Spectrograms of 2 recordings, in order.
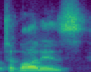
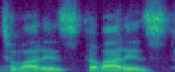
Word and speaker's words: Tavares: order mr nuno uh tavares or chabadis i prefer the spanish pronunciation tavares um i sort of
